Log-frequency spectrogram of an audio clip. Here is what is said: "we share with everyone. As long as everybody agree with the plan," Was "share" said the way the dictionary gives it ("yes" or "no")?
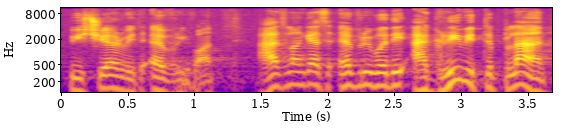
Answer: yes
